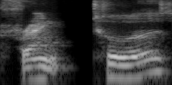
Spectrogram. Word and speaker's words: Frank Tours: Perhaps they shouldn't be new, but Frank Tours, is that how you pronounce?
